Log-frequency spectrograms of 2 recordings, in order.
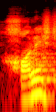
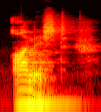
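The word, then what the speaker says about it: honest: क्योंकि ईमानदार है, ईमानदार आप उसके हिसाब से ऑनेस्ट, हॉनेस्ट नहीं पढ़ते हम, ऑनेस्ट, ऑनेस्ट प्रोनाउंसिएशन अ वाला एन, सिंपल।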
